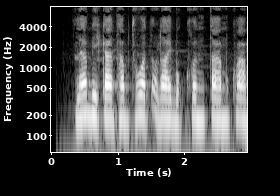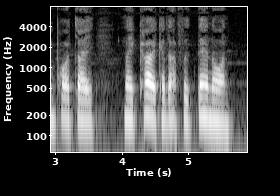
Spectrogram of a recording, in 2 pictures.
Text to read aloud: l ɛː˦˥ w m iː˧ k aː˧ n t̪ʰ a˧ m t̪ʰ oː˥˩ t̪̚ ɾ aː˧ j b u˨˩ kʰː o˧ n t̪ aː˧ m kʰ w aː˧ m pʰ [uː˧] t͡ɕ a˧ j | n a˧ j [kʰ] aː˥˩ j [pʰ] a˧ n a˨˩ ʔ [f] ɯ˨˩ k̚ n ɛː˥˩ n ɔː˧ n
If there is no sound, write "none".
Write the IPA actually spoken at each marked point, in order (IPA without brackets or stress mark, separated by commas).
ɔː˧, kʰ, kʰ, f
